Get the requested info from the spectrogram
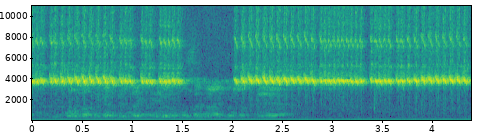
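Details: An indoor Japanese katydid calling at night near a kitchen ceiling, reportedly louder with the sound of running tap water. A high rasping buzz stops for half a second, then continues steadily, with murmuring lower sounds and a low hum.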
